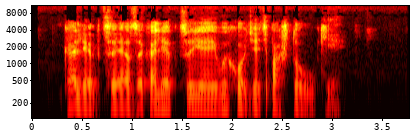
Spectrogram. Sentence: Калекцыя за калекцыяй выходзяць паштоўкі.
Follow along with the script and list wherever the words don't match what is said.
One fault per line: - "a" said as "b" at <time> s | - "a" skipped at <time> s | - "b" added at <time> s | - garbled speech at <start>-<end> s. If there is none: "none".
none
